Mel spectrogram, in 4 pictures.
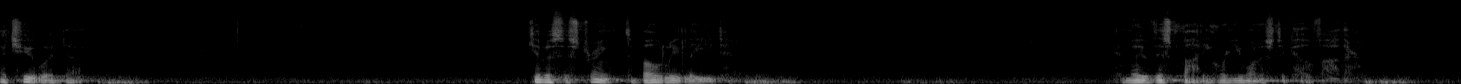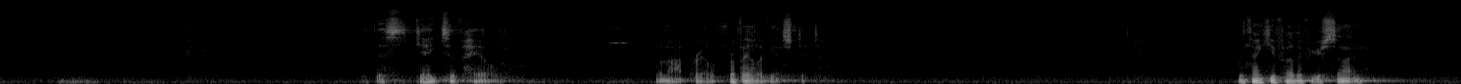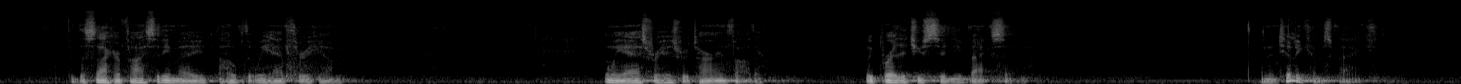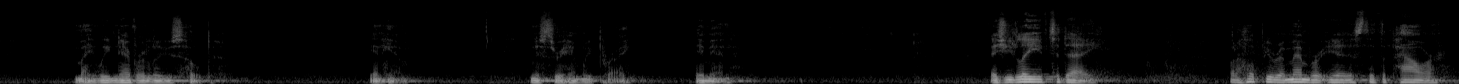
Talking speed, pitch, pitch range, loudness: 100 wpm, 90 Hz, 85-100 Hz, -34 LUFS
